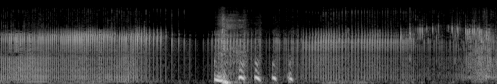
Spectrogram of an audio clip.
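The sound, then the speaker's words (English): A loud fart rips out as a quick series of four or five sputtering low pulses, standing out sharply against a steady background hiss. “F-A-R-T. Yeah. Fart, yeah.”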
